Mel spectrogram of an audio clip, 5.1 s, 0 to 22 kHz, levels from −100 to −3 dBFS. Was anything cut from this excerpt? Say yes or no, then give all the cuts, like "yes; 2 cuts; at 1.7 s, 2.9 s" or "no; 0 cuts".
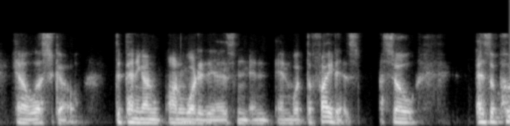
no; 0 cuts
